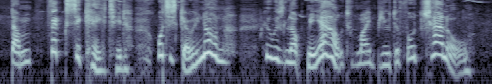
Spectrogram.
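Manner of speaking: flustered, excitable, worked-up, very high voice. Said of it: "you excitable little fellow".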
